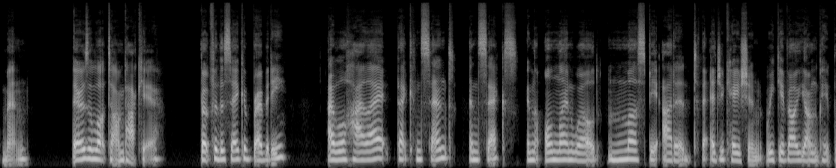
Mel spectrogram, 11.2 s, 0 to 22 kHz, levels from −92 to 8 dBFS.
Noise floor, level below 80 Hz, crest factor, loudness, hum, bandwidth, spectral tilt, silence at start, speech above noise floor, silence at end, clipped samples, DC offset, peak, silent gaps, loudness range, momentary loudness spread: -79 dBFS; -66 dBFS; 18 dB; -21 LUFS; none; 18 kHz; -5 dB/octave; 0.05 s; 59 dB; 0.1 s; under 0.1%; under 0.1%; -2 dBFS; none; 1 LU; 8 LU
